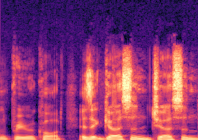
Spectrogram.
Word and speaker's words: Gerson: pre-record is it Gerson jerson how do you say your name Gerson it's just like person except with a G I got it right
